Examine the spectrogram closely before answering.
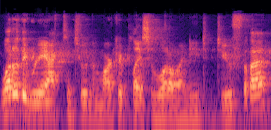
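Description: Room echo is audible here. The speaker is male. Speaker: guest. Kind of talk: interview answer. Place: home room. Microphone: video call.

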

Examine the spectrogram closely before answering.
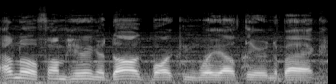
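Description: Clear music plays in the background while a man speaks at a moderate pace. His intonation is fairly even, and the sound is dry with no echo. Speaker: paranormal vlogger. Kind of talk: casual vlog chat, speaking to spirits. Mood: calm, gentle, reflective. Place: open country. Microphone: phone near.

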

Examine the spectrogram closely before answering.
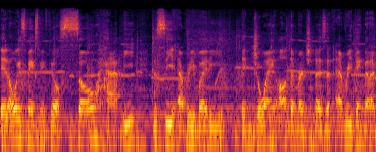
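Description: A man at a moderate pace, clear music playing in the background. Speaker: vlogger. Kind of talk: casual vlog chat. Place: home room. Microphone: phone near.

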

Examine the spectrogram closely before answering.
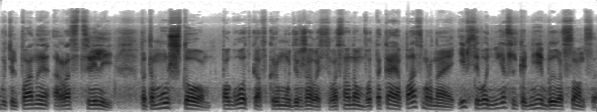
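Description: A man's voice at a moderate pace, with ordinary pitch variation, light background noise and a dry sound with no echo. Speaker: travel vlogger. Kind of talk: casual vlog chat. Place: garden. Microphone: phone near.

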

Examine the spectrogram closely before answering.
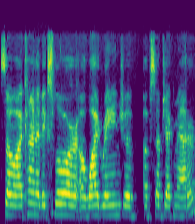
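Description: A woman talks at a moderate pace with an American accent. Her pitch is fairly low. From US South, Florida Panhandle; Florida. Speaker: painter; interviewee. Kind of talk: interview. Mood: friendly, smiling. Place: home room. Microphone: breaking up connection; video call.

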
